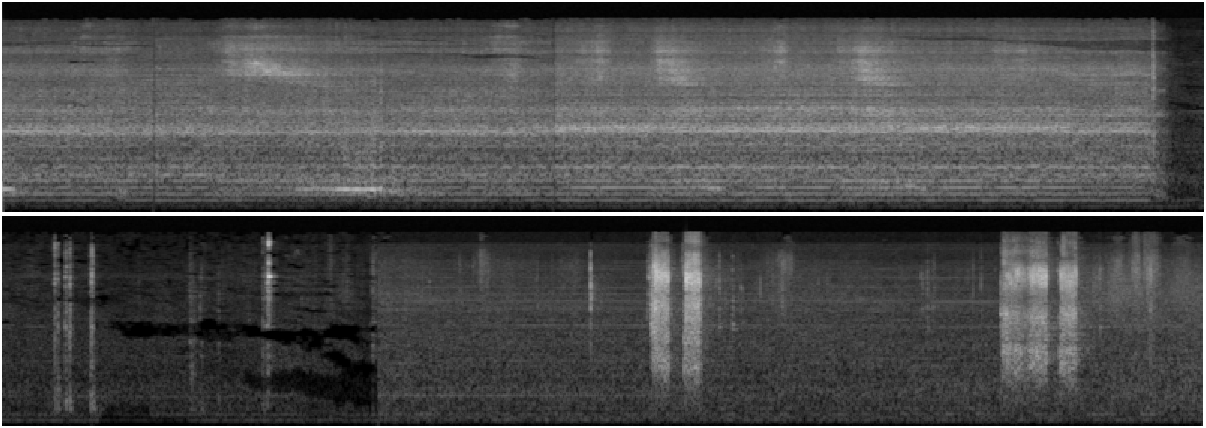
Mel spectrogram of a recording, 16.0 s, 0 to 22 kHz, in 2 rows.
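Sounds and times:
mini lathe whining: 0.0 - 7.8.

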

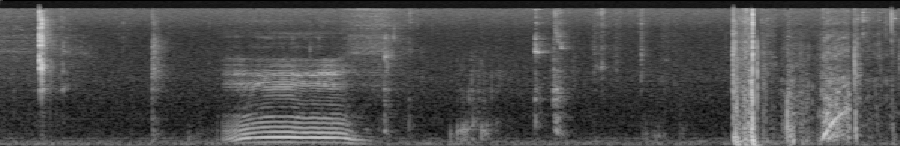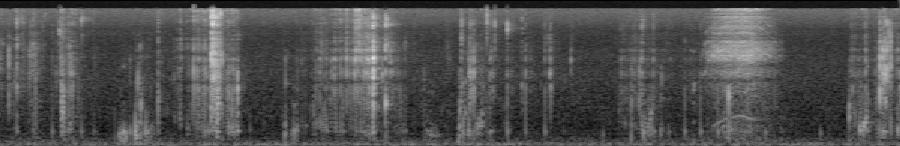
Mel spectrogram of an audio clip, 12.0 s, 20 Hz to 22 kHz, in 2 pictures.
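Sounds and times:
person gulping while drinking: 2.6 - 10.7, 11.4 - 12.0
plastic water bottle crinkling: 4.9 - 6.6.

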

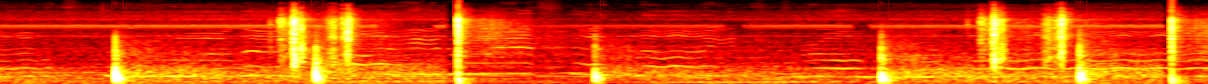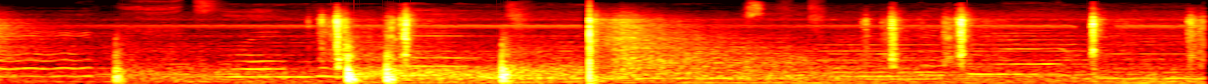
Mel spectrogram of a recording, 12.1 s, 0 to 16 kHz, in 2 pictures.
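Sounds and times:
music: 0.0 - 12.0
steady high tone: 0.0 - 12.0
gunfire and fireworks bangs: 7.8 - 9.9.

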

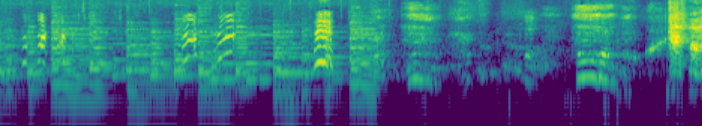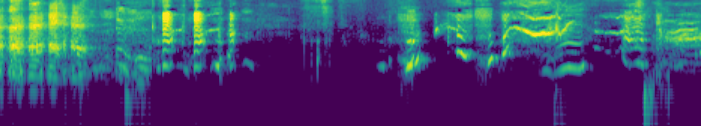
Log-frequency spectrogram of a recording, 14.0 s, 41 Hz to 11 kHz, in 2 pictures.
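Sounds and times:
baby laughing: 0.0 - 0.8, 1.8 - 2.5, 5.8 - 9.6
baby squealing: 1.8 - 2.5, 11.1 - 14.0.

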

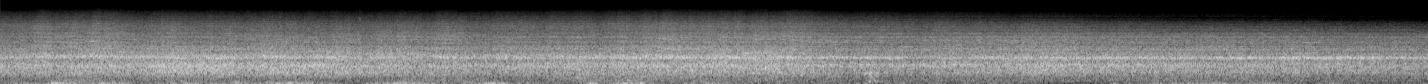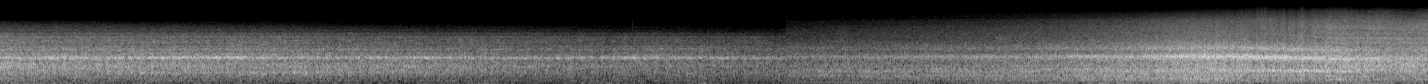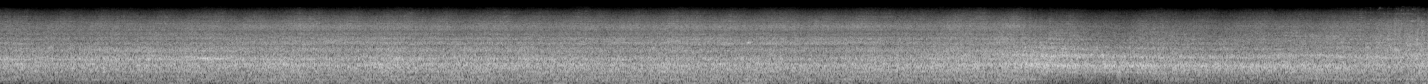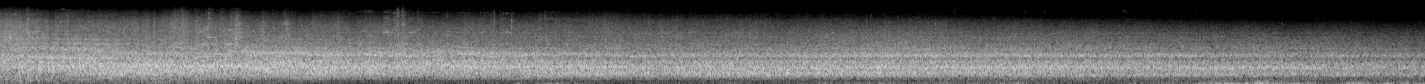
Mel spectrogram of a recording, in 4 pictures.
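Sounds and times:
freight train wheels clattering on rails: 0.0 - 20.8, 22.2 - 54.2
high ringing tone: 22.2 - 28.1.

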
